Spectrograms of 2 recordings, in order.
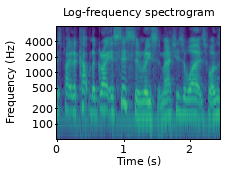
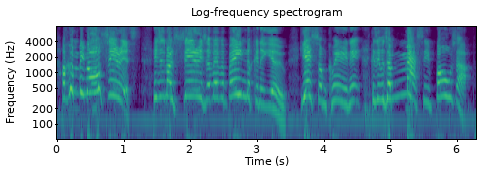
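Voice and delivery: furious rant; 8 semitones higher than usual. Real, not acted. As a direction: rail at the manager, all worked up. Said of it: "Now I'm furious".

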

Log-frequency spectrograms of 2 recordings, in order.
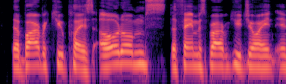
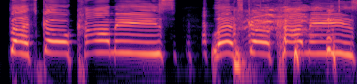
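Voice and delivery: put-on high-pitched excited kid's chant; impersonating a cheering child, pitched way up; imitated yelling; 13 semitones higher, much slower than usual. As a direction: yell it like a son tearing around the house. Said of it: "the stairs yelling".

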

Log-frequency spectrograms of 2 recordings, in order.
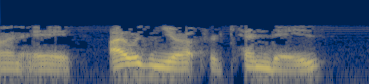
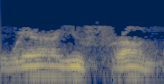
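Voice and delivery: hushed, slow retelling of a whisper; imitated whisper; 6 dB quieter than usual. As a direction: lean in and ask it softly and slowly. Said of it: "whispers in my ear".

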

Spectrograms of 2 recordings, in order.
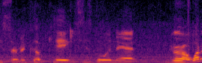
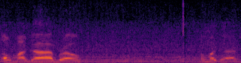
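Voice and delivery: stunned hush; 9 semitones lower, 11 dB quieter than usual. Retold or imitated. Her own retold shock.

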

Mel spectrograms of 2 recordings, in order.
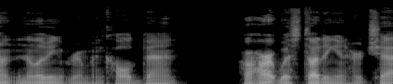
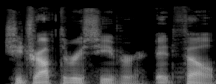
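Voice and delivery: usual speaking voice

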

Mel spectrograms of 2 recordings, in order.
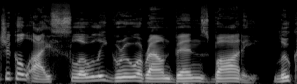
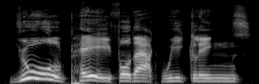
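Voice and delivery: loud, slow villain shout; 9 dB louder, slower than usual. Acted. Ice King attacking the mocking brothers, loud slow furious shout. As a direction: roar the threat before striking. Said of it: "the Ice King shouted".

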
